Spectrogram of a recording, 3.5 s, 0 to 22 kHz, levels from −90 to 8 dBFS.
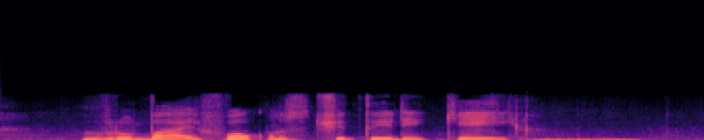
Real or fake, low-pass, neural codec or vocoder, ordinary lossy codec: fake; 7.2 kHz; codec, 16 kHz, 2 kbps, X-Codec, WavLM features, trained on Multilingual LibriSpeech; AAC, 48 kbps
